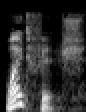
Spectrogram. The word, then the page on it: whitefish: British English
